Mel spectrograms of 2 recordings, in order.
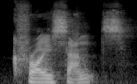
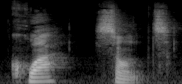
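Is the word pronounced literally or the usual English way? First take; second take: literally; usual way. First: It is pronounced literally, sound by sound. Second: It is pronounced the usual English way. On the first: The speaker calls it wrong. "It looks like croissant" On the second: The speaker calls it right. "but we say croissant"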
